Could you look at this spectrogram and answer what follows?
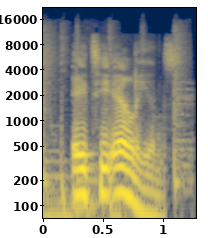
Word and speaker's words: ATLiens: Now OutKast, ATLiens, that's how I pronounce it, redefined the South, showcasing a futuristic soundscape that was as experimental as it was groundbreaking.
